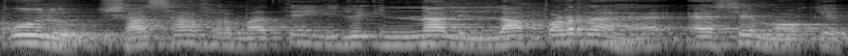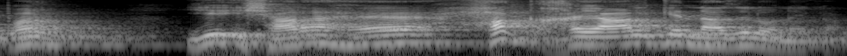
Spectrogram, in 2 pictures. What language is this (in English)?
Urdu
